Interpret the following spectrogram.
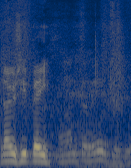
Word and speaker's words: Nosy Be: It It sounds to me like Nosy Bee. It's pronounced Nosy Bee. It sounds like Nosy Bee.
